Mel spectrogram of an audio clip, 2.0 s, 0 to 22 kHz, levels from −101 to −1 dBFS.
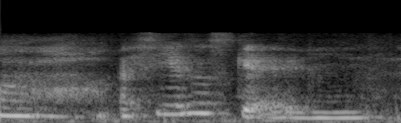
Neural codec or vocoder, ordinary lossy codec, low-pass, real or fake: codec, 24 kHz, 3.1 kbps, DualCodec; MP3, 64 kbps; 7.2 kHz; fake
